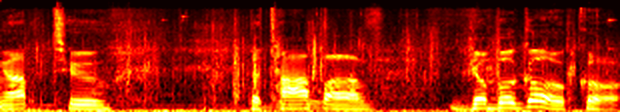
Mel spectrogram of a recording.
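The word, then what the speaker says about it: Dobogókő: In the forest, trekking up to the top of Dobogoko. How do you say it? Dobogoko. Dobogoko.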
